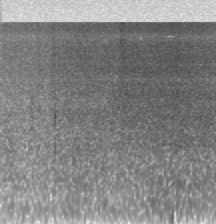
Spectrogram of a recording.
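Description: Steady ocean surf washing in on the shore, a broad continuous rush of water with a gentle swell in loudness toward the end, soft, with a hint of wind.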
